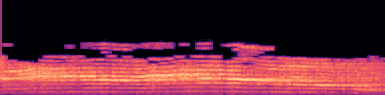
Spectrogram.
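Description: A cat named Gray Whiskers lets out a long, drawn-out meow that wavers and slides downward at the end, loud, with no talking, while chasing rats away.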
